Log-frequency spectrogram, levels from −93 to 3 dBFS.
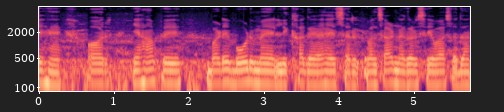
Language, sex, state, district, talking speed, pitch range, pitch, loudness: Hindi, male, Gujarat, Valsad, 165 wpm, 120-130 Hz, 125 Hz, -14 LUFS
